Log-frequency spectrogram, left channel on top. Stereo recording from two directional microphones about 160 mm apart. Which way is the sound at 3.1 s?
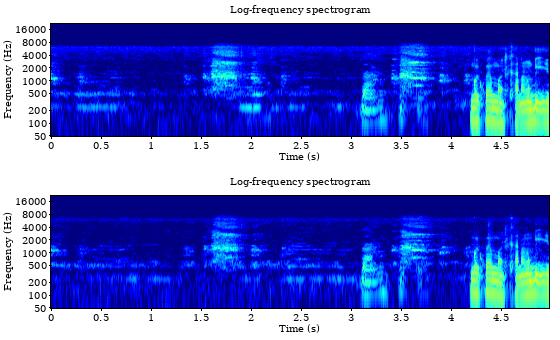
35° right (ahead or behind).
